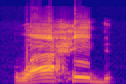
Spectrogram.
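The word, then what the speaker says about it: واحد: You have to say the ha, wahid.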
